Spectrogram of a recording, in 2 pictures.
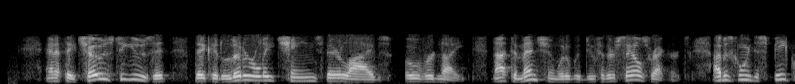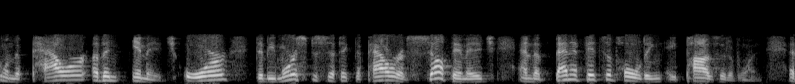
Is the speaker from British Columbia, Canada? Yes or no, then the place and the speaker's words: no; Toronto, Ontario, Canada; Although I was living in Los Angeles at the time, Toronto was my hometown where I grew up. My family and friends all lived there, so naturally the idea appealed to me.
